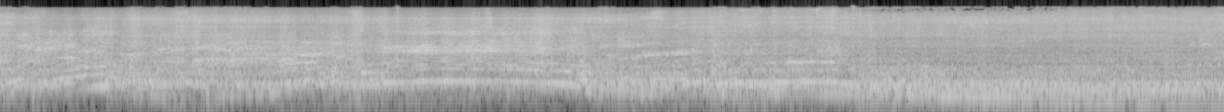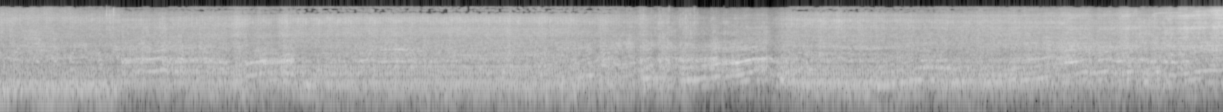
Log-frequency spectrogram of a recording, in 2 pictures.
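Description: Drift cars' engines revving hard, the pitch sweeping up and down again and again as the cars slide through the course, with tyres squealing under wheelspin.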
